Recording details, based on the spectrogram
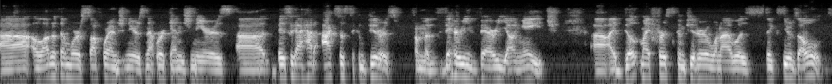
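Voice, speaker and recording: In a French accent, the speaker talks with hardly any pauses, very even loudness and ordinary pitch variation. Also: man, medium pitch for a man, fairly quick pace. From Canada, Ottawa (Francophone, Ontario-Quebec border). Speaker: blockchain entrepreneur. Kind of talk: interview. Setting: livestream AMA.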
